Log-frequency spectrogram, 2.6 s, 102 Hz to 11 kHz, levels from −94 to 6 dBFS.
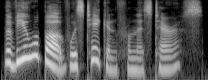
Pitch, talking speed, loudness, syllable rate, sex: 250 Hz, 185 wpm, -18 LUFS, 5.4 syllables/s, female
